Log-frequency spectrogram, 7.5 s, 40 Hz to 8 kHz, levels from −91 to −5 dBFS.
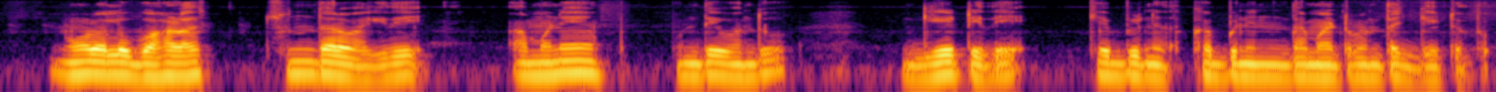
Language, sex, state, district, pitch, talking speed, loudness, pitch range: Kannada, male, Karnataka, Koppal, 110 Hz, 110 wpm, -19 LUFS, 100-115 Hz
